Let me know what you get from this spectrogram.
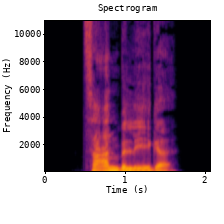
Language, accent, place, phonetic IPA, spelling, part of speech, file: German, Germany, Berlin, [ˈt͡saːnbəˌlɛːɡə], Zahnbeläge, noun, De-Zahnbeläge.ogg
- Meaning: nominative/accusative/genitive plural of Zahnbelag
